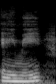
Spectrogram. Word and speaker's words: Aimee: And I tried to get clarification on the little girl, and I know that her name is Amy, and it's spelled like the French way, Aimee.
